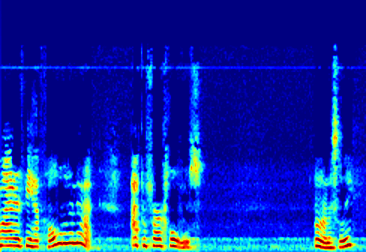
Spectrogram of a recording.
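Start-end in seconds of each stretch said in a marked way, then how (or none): none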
